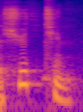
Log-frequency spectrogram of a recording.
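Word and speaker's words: שיטים: 있어요 아카시아 시니 아 시팀이라고 읽기도 해요 시팀 팀이 아니고 시팀 아카시아나 여기 아카시아 그런게 아니고 그쪽이 아카시아 하는 그쪽 지역에 팔레스틴 지역에 아카시아는 나무를 쓸 때 팀이라고 써요 시트 시타 아라고 써 있네요게 팀이란 말은 우리나라 말인데 이게이 붙으면 음이 되거든요 그거는 복수를 얘기하는 거예 항상 여기서는 타라고 돼 있어요 시타 근데 시타라 안 읽고 시이라고 읽네요 복수를 지금 얘기하는 거죠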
